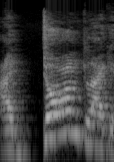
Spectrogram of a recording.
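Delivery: strong emphasis landing on don't. English lesson on stressing negative auxiliaries: stress on don't. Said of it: "we also stress negative auxiliary".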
